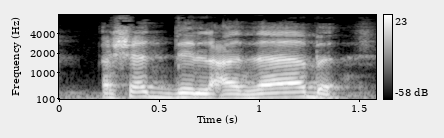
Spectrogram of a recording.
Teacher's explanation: الف مدہ کو ایک الف کے برابر کھینچ کر پڑھیں گے. وف کی صورت میں با ساکن پڑھا جائے گا، با ساکن ہو تو قلقلہ بھی کرتے ہیں.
